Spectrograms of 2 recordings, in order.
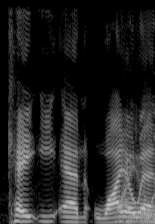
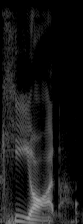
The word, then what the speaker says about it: Kenyon: So if you start – he's spelled Kenyon, but it's Keon. Yep. Okay, that's the correct. N is silent.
